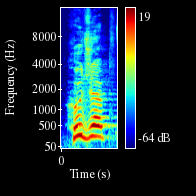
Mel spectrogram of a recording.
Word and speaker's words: who did you: Huja is a really popular pronunciation of who did you? Who did you see at the party? Who'd you meet outside? Who did you? When you Yeah, there's that is the answer. When you say who did you a little faster, who did you? Huja. Huja. The faster you speak, the more it's all compressed into one.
